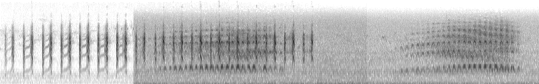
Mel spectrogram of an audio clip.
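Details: Wilson's snipe: a steady series of sharp, clipped notes repeated about six times a second, then a denser overlapping run of similar notes, ending in a hollow, pulsing, rising-and-falling tremolo over a low background hum.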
